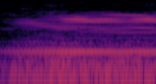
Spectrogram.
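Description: Near silence with a faint, steady drone: a held tone with overtones, with no plucks or melody.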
